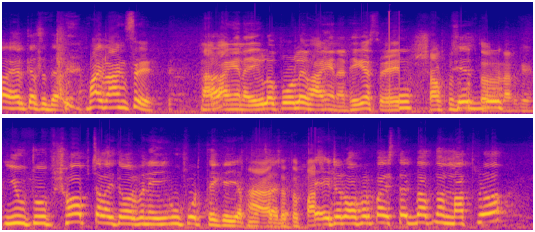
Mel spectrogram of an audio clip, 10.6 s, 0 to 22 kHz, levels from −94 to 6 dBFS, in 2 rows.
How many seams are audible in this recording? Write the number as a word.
two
